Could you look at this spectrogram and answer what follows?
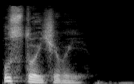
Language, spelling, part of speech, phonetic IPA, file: Russian, устойчивый, adjective, [ʊˈstojt͡ɕɪvɨj], Ru-устойчивый.ogg
- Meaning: 1. steady, stable 2. steadfast, resistant to external influence 3. hardy, resistant (of plants or animals) 4. sustainable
